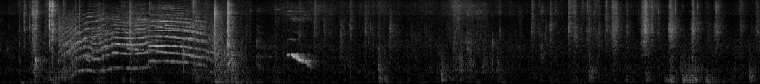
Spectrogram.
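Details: Cavalier King Charles Spaniel puppies in an indoor pen at home. A rising then falling whine with many harmonics stands out over busy clatter and shuffling. A brief squeak follows, amid steady room noise.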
